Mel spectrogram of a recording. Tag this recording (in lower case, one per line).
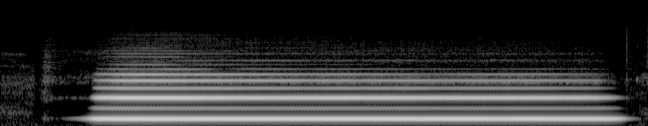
music
wind instrument
musical instrument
